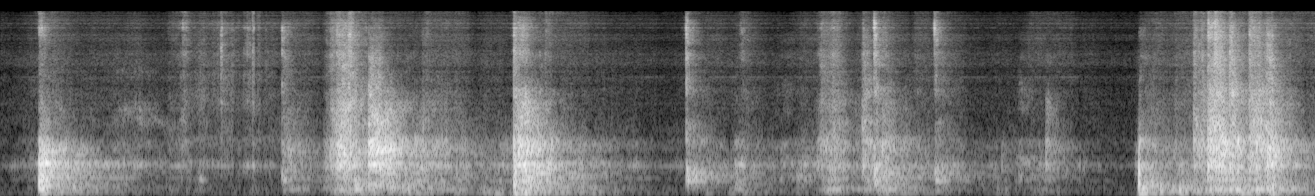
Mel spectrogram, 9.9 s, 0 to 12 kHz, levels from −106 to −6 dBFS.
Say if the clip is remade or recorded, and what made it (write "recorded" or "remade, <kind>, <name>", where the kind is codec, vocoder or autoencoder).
remade, codec, HILCodec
